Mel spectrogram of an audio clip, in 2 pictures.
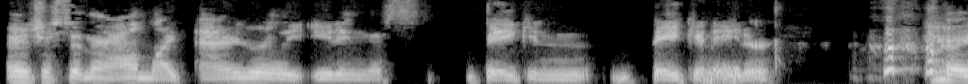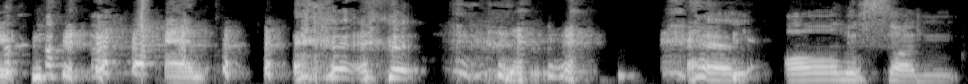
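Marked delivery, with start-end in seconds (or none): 5.0-5.6 bursts into a high laugh. Real, not acted. Laughing at himself over the Baconator, high laugh. Laughing at his own story. 5.7-9.6 laughing through words. Real, not acted. Still laughing while telling.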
